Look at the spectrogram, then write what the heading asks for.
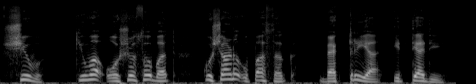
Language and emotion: Marathi, neutral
